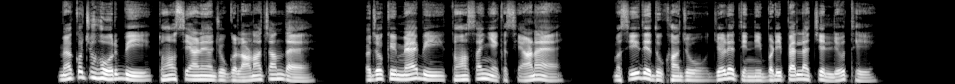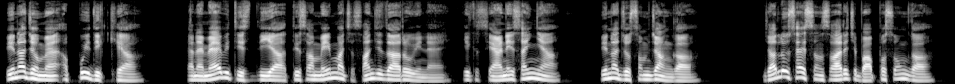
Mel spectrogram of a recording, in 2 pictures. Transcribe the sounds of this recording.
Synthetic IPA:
mɛ̃kʊt͡ʃʰɦoːɾbʱit̪ʊɦãsjaːɽ̃ejãd͡ʒoɡɐlaːɽ̃at͡ʃãːnd̪aɛ | kɐd͡ʒoːkimɛ̃bʱit̪ʊɦãsãːĩjãeksjaːɽ̃aɛ | mɐsiːd̪ed̪ʊkʰãd͡ʒod͡ʒeːɽet̪ɪnːibɐɽipɛːlãt͡ʃeːlijot̪ʰe | t̪ɪnãd͡ʒomɛ̃ʔɐpːuid̪ɪkʰːja | kɐnɛmɛ̃bʱit̪ɪs̬d̪ɪjat̪ɪsamɐimat͡ʃəsãːnd͡ʒid̪aːɾɦoːinɛeksjaːɽ̃esãːĩjã | t̪ɪnãd͡ʒosɐmd͡ʒãːŋɡa | d͡ʒaːlusɛːesɐ̃nsaːɾet͡ʃbaːpəsɦõːŋɡa

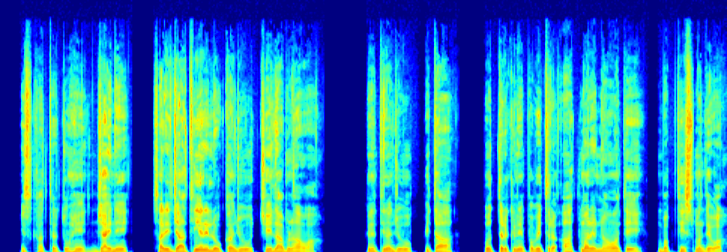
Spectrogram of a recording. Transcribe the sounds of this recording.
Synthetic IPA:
ɪskʰaːt̪ːəɾt̪ʊ̃ɦẽd͡ʒaːine | saːɾid͡ʒaːt̪ɪjãɾeloːkãd͡ʒot͡ʃeːlabɐɽ̃aːa̰ | kɐnet̪ɪnãd͡ʒopɪt̪a | pʊt̪ːəɾəkɐnepɐʋɪt̪ɾəʔaːt̪mãɾenãːʋãt̪e | bɐp̚t̪ɪsmãd̪eːa̰ː

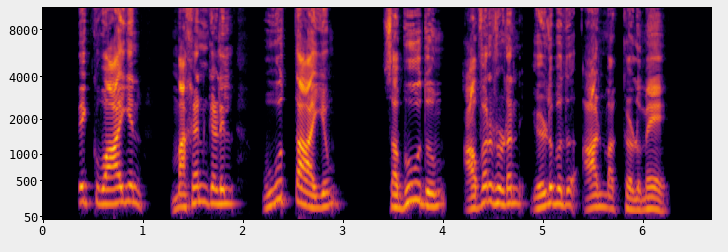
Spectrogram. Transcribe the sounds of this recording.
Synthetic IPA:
pɪkːʋaːjɪn | mɐɣɐnɡɐɭɪl | uːt̪ːaːjɯm | sɐbuːðɯmʔɐʋɐɾɣɐɭɯɽɐnɛɻɯbɐðɯʔaːɳmɐkːɐɭɯmeː

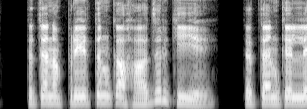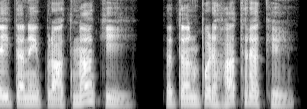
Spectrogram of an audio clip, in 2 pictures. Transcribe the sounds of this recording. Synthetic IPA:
t̪ɛt̪ɛːnãpɾeːɾt̪ənkaɦaːzəɾkɪje | t̪ɛt̪ɛːnkɛlɛit̪ɛːnãipɾaːɾt̪ʰənaki | t̪ɛt̪ɛːnpɐɽɦɐt̪ʰɾɐkʰːeː

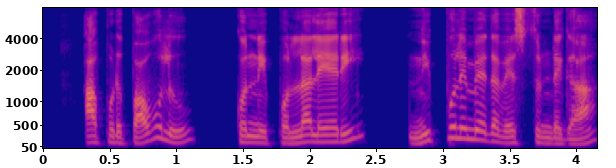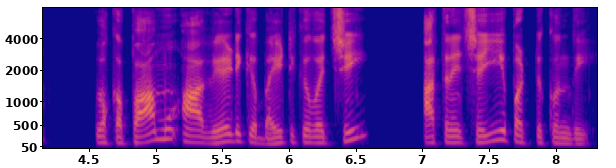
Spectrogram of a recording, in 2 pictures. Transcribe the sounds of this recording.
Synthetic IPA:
ɐpːuɽupɐwulu | ko̞nːipulːɐle̞ːɾi | nipːulumiːd̪ɐʋe̞ːst̪uɳɖɐɡaː | wɔkɐpaːmuʔaːʋe̞ːɽikibɐjɐʈɐkiʋɐt͡ʃːi | ɐt̪ɐnit͡ʃejːipɐʈːukund̪i

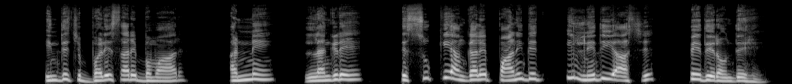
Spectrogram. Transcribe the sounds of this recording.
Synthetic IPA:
ɪ̃nd̪eːt͡ʃbɐɽeːsaːɾebɐmaːɾ | ənːeː | lə̃ŋɡɽe | t̪eːsʊkːeːə̃ːŋɡãːleːpaːɽ̃iːd̪et͡ʃ | ɪlneːd̪iːaːst͡ʃ | peːd̪eːɾɐ̃ːʊ̃nd̪eːɦeː

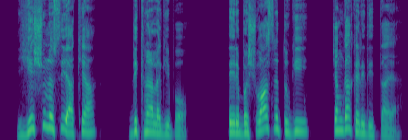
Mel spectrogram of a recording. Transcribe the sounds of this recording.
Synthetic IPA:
jiːsunɛʊsiaːkʰja | d̪ɪkʰñalɐɡipɔ̰ː | t̪eːɾebɐswaːsnɛt̪ʊɡi | t͡ʃɐ̃ŋɡakɐɾid̪ɪt̪ːaɛ̰ː

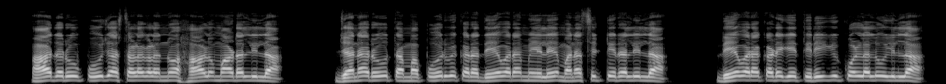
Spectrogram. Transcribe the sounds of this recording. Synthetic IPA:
aːd̪ɐɾuːpuːd͡ʒast̪ʰɐɭɐɡɐɭɐnːuɦaːɭumaːɽɐlilːɐ | d͡ʒɐnɐɾut̪ɐmːɐpuːɾʋikɐɾɐd̪ɛːʋɐɾɐmeːle̞mɐnɐsiʈːiɾɐlilːɐ | d̪ɛːʋɐɾɐkɐɽeɡe̞t̪̬iɾiɡikɔɭːɐluilːɐ

